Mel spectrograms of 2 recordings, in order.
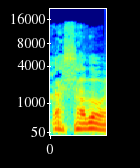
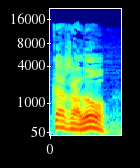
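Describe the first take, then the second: First: The middle s sound is voiceless, like s. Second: The middle s sound is voiced, like z. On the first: The speaker calls it right. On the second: The speaker calls it wrong.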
